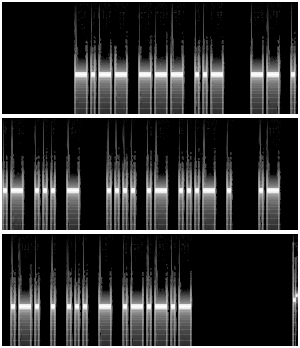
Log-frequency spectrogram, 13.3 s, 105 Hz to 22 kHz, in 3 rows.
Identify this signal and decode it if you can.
Morse code, heard as a keyed tone, about 20 wpm, 700 Hz. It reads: YOU MUST HAVE A REST.
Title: Sentences from Top 500 Words 20wpm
